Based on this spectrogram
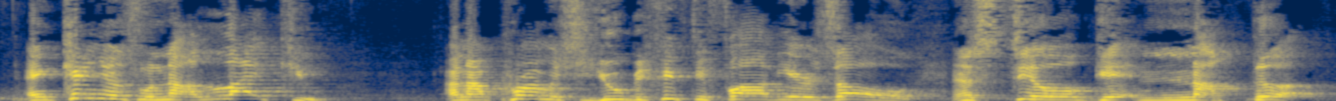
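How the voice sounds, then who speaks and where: A man speaks in a high, bright and sharp voice, animated and raised to carry. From Ghana. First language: Twi. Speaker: vlogger, fashion designer. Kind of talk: angry rant video.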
